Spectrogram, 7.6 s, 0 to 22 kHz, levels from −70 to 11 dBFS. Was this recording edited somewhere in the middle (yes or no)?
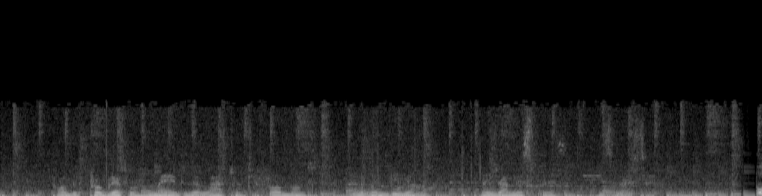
yes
